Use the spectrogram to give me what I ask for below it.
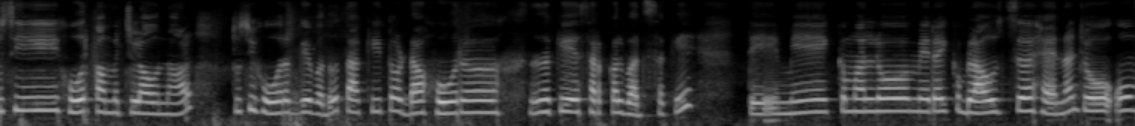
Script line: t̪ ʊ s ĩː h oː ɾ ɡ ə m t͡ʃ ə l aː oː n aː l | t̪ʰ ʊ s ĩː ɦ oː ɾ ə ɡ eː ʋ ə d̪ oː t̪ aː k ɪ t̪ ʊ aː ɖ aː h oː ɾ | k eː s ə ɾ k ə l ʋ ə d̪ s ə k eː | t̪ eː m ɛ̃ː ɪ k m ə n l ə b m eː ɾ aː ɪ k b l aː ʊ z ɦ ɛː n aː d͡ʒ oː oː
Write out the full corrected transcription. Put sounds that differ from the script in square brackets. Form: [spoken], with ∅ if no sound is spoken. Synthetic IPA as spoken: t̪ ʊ s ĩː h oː ɾ [k] ə m t͡ʃ ə l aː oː n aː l | [t̪] ʊ s ĩː ɦ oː ɾ ə ɡ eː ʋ ə d̪ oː t̪ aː k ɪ t̪ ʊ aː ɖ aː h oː ɾ | k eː s ə ɾ k ə l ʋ ə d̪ s ə k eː | t̪ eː m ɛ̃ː ɪ k m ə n l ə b m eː ɾ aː ɪ k b l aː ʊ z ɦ ɛː n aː d͡ʒ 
